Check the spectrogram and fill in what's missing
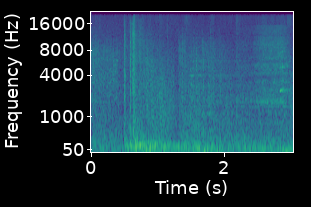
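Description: Naval guns firing in World of Warships during a battle, a heavy boom at the start rolling into a rumbling tail with low ambient game noise after.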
